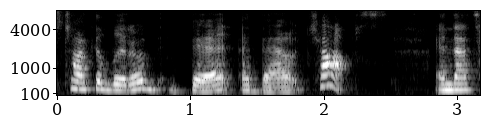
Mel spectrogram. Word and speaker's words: tjap: c a p um but the C is actually um a CH sound um so um in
